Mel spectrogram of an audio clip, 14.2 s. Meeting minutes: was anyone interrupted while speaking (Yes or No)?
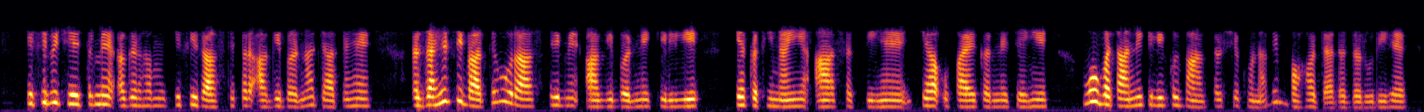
No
